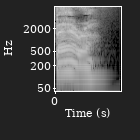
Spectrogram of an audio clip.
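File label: "bearer", English, British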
